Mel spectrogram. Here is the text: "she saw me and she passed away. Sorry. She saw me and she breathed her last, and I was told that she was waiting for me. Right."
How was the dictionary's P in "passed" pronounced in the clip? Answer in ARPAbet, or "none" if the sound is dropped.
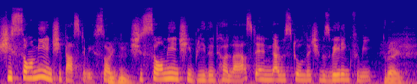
P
